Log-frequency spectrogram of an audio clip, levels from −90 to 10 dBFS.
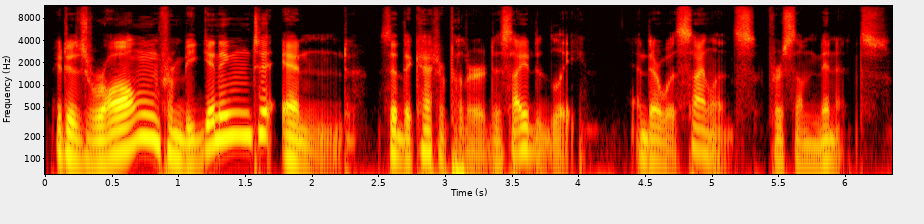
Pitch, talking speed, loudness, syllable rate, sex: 120 Hz, 170 wpm, -21 LUFS, 5.5 syllables/s, male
